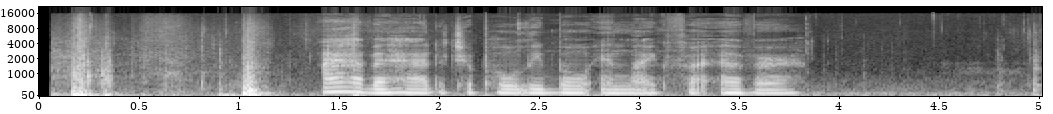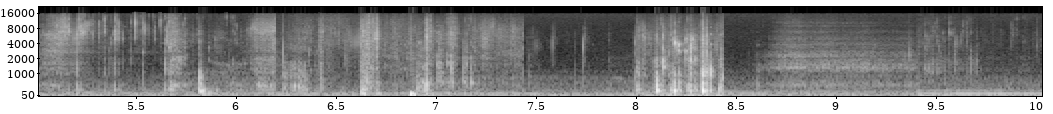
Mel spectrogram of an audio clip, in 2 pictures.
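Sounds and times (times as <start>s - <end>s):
person chewing food: 4.5s - 8.5s, 9.3s - 10.0s.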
